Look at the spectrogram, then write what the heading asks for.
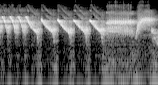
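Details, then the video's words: Atlantic canary singing for young birds in training: a series of about ten loud descending sweeps repeated roughly every fifth of a second, then a steady high rolling trill and one rising slur. "CANARY SINGING - Serinus canaria | كناري | canarios"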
